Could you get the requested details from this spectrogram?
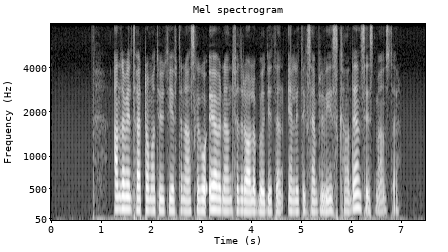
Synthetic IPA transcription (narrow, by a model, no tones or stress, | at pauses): ʔand̪ɾavɪlt̪ʰvæʈːɔmat̪ʉ̟ːt̪ʰjɪft̪əɳaskaɡoːʔøːvəɖɛnfɛd̪ɛɾɑːlabɵd̪jɛt̪ʰəneːnlɪt̪ɛksɛmpəlviːskʰanad̪ɛnsɪ̰skt̪mœ̰nst̪ʰə̰ɾ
